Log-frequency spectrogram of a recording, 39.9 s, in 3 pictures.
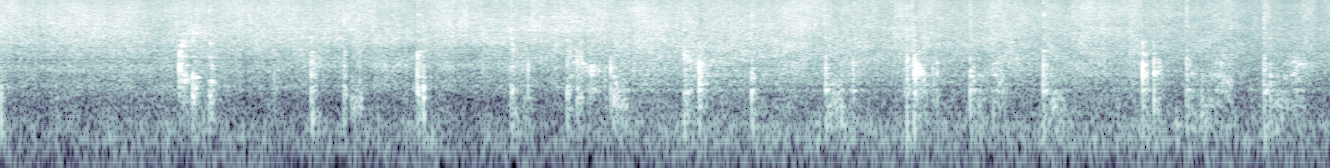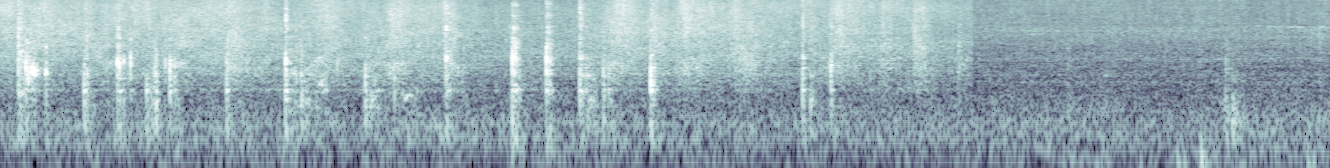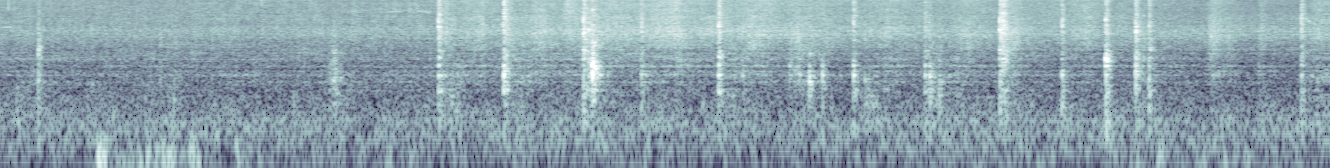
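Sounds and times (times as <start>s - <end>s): curry sizzling in a pan: 0.0s - 39.9s
spoon scraping a pan: 1.8s - 20.2s.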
